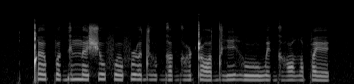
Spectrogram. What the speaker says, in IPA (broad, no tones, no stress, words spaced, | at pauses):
ǃə pə ɡɪnə ʃufʊ fɹʊdʱʊɡʌ ɡʱɔʈɔ dʱiɦu wɪɡʱɔðˤəpɪ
